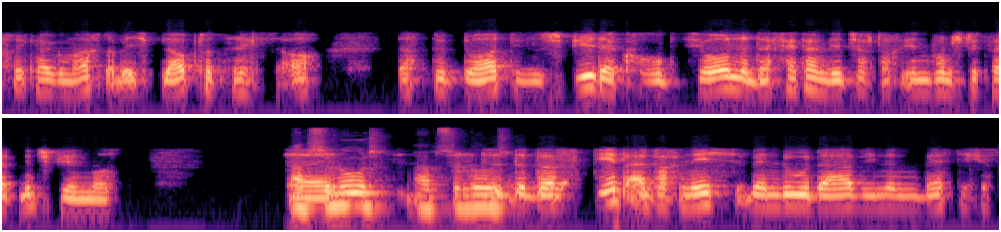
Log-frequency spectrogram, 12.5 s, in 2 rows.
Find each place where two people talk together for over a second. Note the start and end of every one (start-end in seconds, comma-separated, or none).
none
